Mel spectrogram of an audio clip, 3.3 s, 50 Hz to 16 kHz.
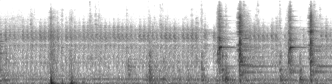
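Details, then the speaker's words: Kubota with intermittent no-start, starter struck to make it respond: sharp single clicks and metallic taps but the engine never turns over, not enough power; owner suspects the starter relay (AM107421), not confirmed. "it's clicking, and it is trying to shoot out, but there's just not enough power."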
